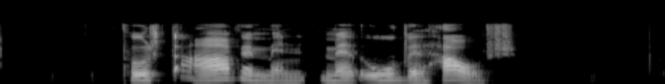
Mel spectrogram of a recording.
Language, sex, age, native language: Icelandic, female, 40-49, Icelandic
